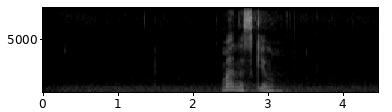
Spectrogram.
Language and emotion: Russian, neutral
